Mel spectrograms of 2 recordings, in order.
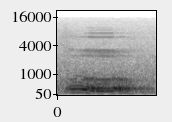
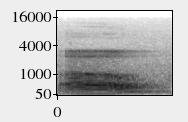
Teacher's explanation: when we say Who we're kind of small oh we open up a little bit more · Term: the vowel tunnel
